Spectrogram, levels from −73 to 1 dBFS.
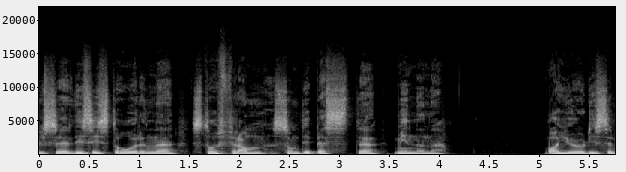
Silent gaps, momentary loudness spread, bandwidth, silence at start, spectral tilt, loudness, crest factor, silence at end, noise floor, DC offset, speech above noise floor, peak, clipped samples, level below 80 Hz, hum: none; 6 LU; 16 kHz; 0 s; -4.5 dB/octave; -18 LUFS; 14 dB; 0 s; -67 dBFS; under 0.1%; 49 dB; -4 dBFS; under 0.1%; -38 dBFS; none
